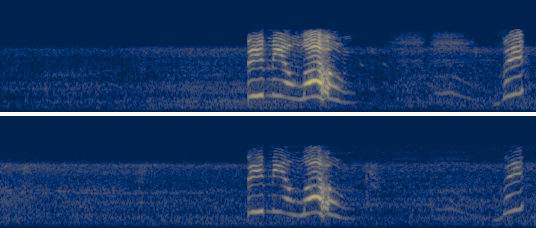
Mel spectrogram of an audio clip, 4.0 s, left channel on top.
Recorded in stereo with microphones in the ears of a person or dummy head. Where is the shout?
40° left (ahead or behind); by 3.9 s 85° left.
